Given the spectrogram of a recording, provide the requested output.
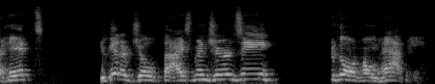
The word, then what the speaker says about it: Theismann: time, but growing up, his name was pronounced Theismann. When he was at Notre Dame, they were trying to campaign for him to get the Heisman Trophy, and he changed his name to be pronounced Theismann. It became Theismann for the Heisman, Mr.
